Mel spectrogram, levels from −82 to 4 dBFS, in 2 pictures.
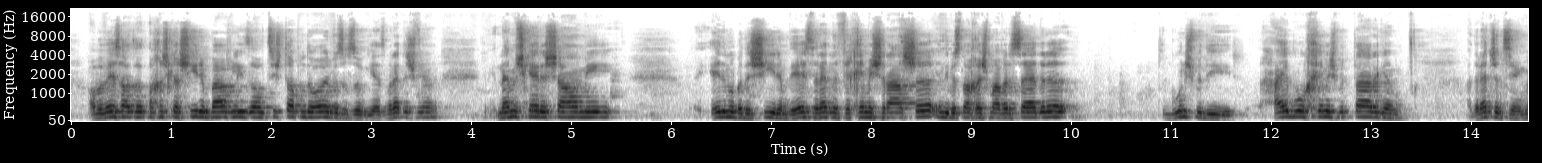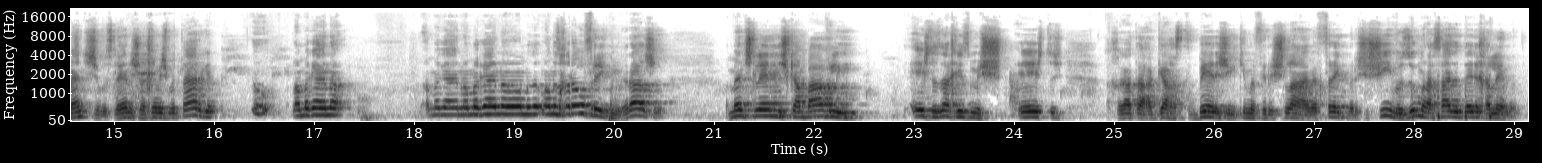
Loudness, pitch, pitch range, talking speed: -13 LUFS, 175 Hz, 160-190 Hz, 150 wpm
